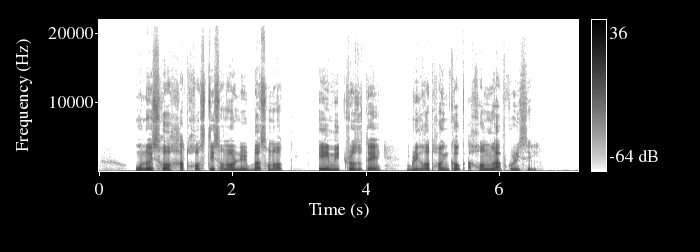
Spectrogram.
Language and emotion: Assamese, neutral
